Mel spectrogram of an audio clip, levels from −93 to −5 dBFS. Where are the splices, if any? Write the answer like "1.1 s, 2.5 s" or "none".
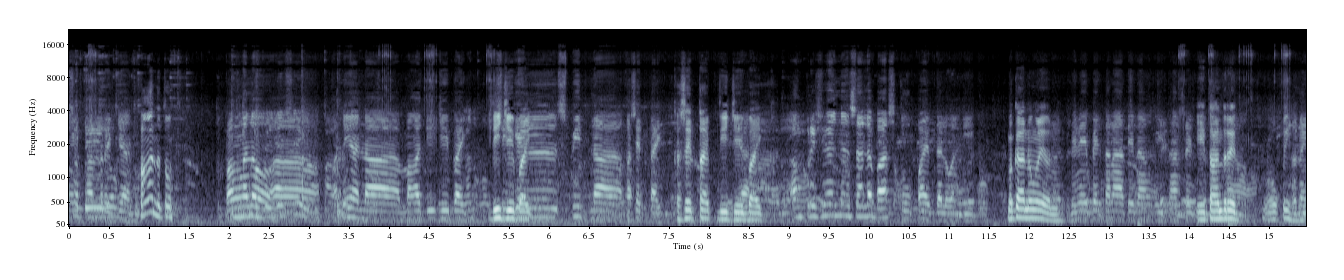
none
